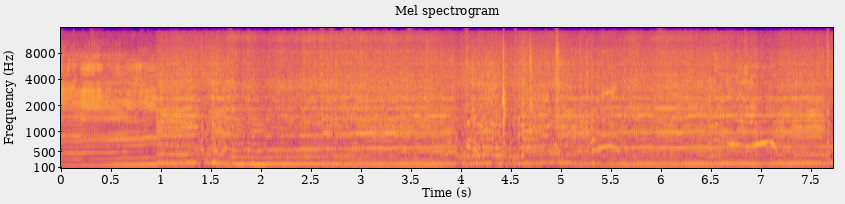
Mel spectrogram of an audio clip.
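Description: An engine drones steadily inside a car as it drives.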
